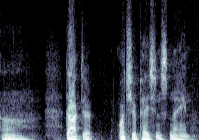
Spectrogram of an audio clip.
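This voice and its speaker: An actor playing a wry, wisecracking amateur sleuth in a clipped, sardonic 1940s radio drama style. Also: male voice, sits low, animated, slow, husky, exaggerated voice. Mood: polite, probing. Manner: sardonic, hard-boiled, clipped. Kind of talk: 1940s radio drama acting, first-person narration. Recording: old radio broadcast with music.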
